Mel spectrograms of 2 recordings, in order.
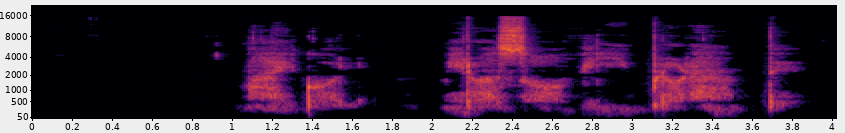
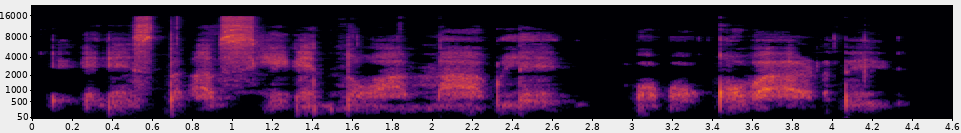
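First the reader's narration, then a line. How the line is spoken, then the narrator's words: Plain. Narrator (Spanish): preguntó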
